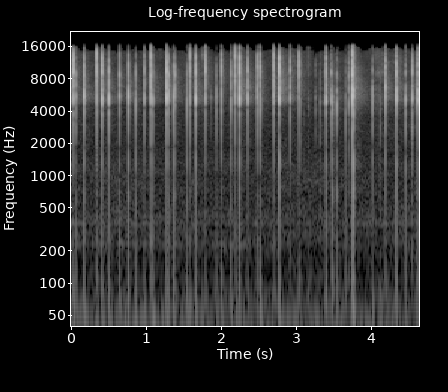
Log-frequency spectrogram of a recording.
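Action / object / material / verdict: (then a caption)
scrape / plastic comb teeth scratched by fingernails / plastic / none. Long nails scratch and run along the teeth of a small, solid, blue plastic wide-tooth comb held close to the mic. The result is a rapid, uneven stream of about thirty sharp, bright ticks and clicks, each dying away almost instantly, with very little low end beneath them.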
